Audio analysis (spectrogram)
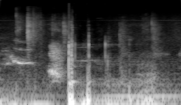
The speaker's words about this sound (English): We may have a fight going on. Sounded like a dog fight. It did. Oh, it is.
